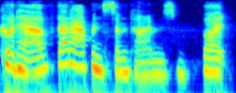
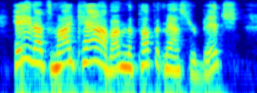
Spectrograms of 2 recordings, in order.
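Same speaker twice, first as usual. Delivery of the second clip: put-on bossy, high, intimidating half-yell; 6 semitones higher than usual. Retelling how another contestant yelled to take the cab: imitating Joey yelling. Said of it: "He yelled at them".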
